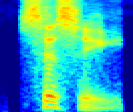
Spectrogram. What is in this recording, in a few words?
"sissy", American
